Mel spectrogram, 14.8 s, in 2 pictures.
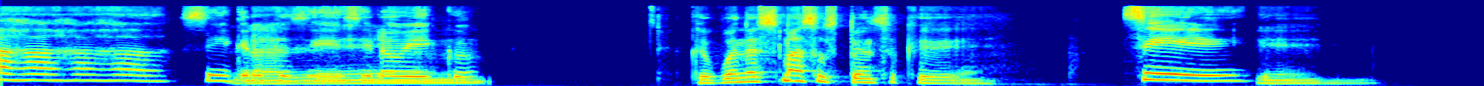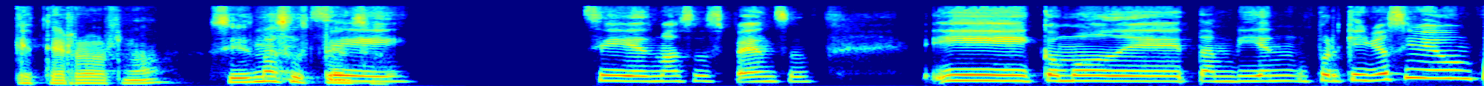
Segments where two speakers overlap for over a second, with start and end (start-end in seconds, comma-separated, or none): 1.1-2.4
